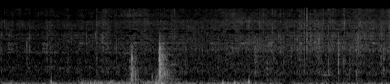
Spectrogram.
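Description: Potatoes sautéing in a pan after onions have browned, a steady frying hiss broken by a few scraping stirs near the middle, close and fairly quiet with no talking.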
